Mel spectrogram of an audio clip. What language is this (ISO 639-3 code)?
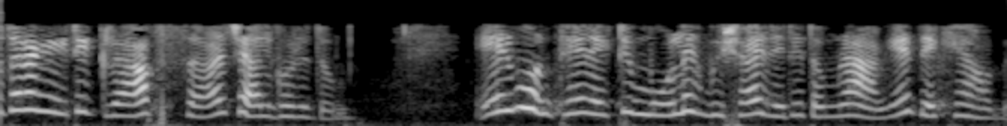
ben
